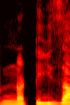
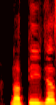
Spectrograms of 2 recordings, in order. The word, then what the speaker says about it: नतीजा: यदि मान लीजिए आप टी का प्रयोग कर रहे हैं तो नटीजा हो जाएगा। नतीजा शब्द होता है। नटीजा कोई शब्द नहीं होता है दोस्त मेरे।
